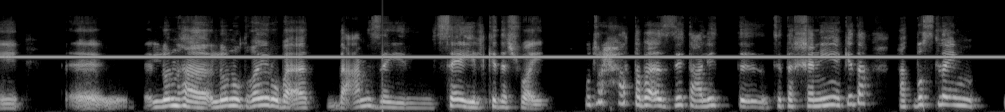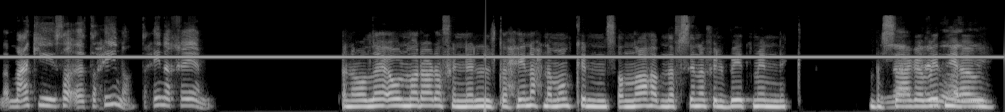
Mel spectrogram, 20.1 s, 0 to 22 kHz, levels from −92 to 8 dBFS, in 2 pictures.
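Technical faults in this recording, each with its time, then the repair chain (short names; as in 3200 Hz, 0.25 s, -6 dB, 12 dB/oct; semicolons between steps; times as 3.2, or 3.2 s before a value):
tone 2700 Hz -27 dBFS
3.83 gap 4.5 ms
14.9–14.91 gap 13 ms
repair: notch 2700 Hz, Q 30; interpolate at 3.83, 4.5 ms; interpolate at 14.9, 13 ms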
